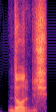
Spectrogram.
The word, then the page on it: dodge: British English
